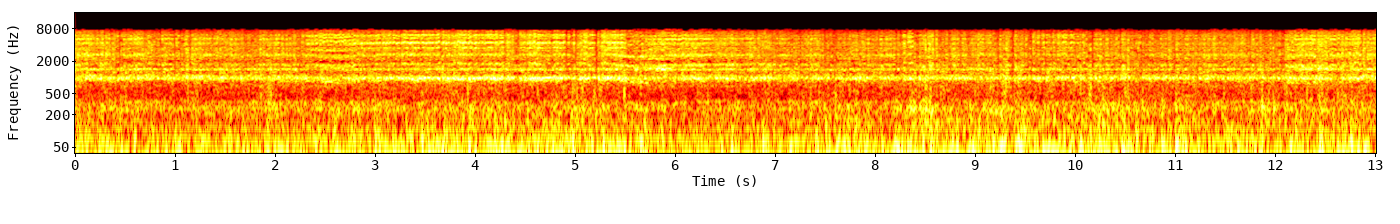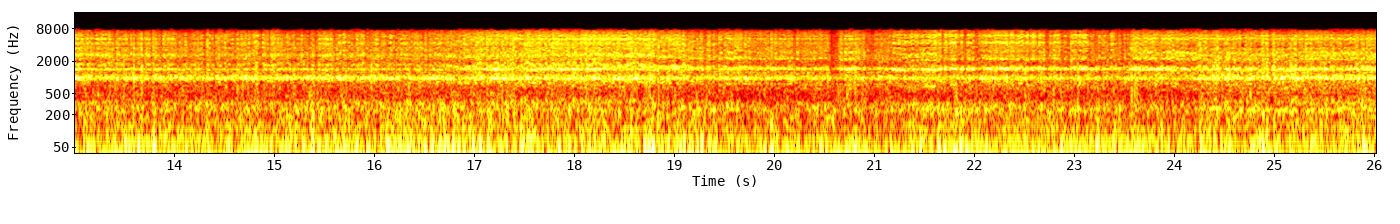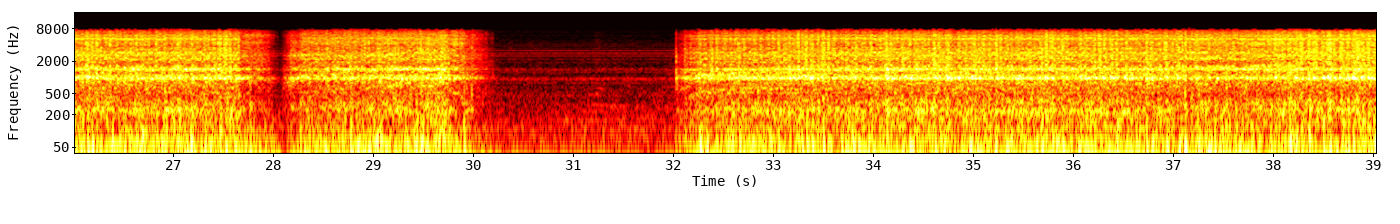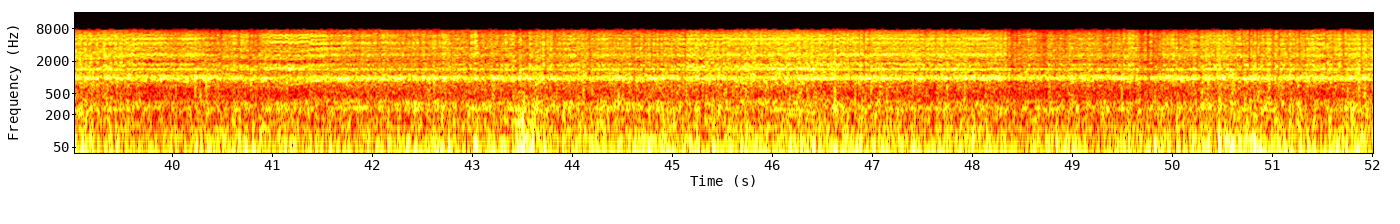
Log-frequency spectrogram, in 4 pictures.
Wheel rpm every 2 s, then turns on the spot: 230, 230, 230, 230, 230, 230, 230, 240, 220, 210, 200, 200, 160, 140, 110, 10, 130, 160, 180, 210, 220, 230, 220, 230, 230, 230.
none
